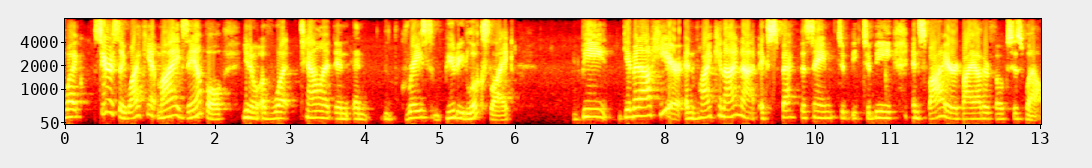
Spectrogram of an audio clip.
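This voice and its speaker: Speaking in an American accent, a woman uses lively intonation, a medium pitch and a bright, sharp tone at a moderate pace. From US Northeast, South Bronx, New York City. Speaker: urban development consultant and author. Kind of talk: interview conversation.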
